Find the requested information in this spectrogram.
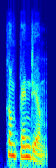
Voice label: "compendium", Indian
